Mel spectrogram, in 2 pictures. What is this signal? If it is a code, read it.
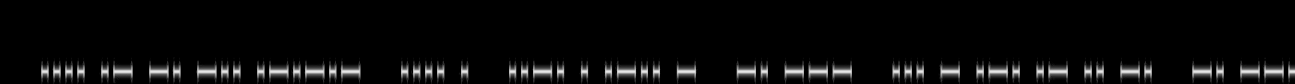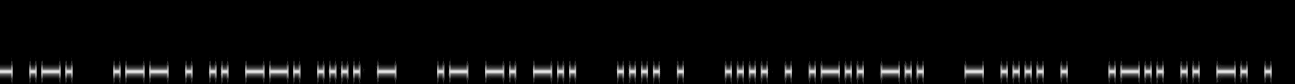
Morse code, heard as a keyed tone, about 20 wpm, 600 Hz. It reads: HAND. HE FELT NO STRAIN NOR WEIGHT AND HE HELD THE LINE
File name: the old man and the sea / the old man and the sea part 1 20wpm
